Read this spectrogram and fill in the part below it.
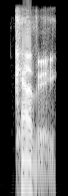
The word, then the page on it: cavy: British English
